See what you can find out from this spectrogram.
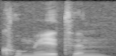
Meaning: plural of Komet
- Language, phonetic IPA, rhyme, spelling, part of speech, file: German, [koˈmeːtn̩], -eːtn̩, Kometen, noun, De-Kometen.ogg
